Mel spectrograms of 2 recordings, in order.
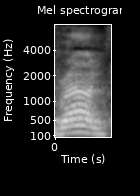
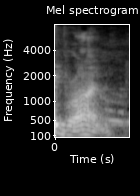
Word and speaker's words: Braun: Colin Brown. Or Braun. I say Braun. You're all mispronouncing it.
